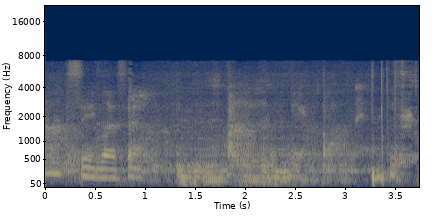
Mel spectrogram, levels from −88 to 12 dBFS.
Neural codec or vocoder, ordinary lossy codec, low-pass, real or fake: codec, 16 kHz, 0.8 kbps, ZipCodec; MP3, 48 kbps; 7.2 kHz; fake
